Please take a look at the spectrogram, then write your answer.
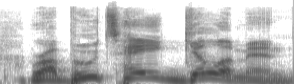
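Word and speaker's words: Roboute Guilliman: Rabbout Gillaman.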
